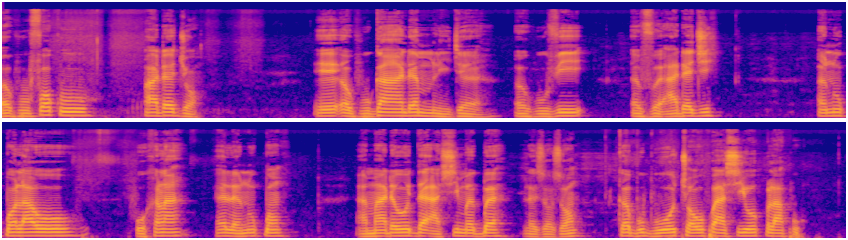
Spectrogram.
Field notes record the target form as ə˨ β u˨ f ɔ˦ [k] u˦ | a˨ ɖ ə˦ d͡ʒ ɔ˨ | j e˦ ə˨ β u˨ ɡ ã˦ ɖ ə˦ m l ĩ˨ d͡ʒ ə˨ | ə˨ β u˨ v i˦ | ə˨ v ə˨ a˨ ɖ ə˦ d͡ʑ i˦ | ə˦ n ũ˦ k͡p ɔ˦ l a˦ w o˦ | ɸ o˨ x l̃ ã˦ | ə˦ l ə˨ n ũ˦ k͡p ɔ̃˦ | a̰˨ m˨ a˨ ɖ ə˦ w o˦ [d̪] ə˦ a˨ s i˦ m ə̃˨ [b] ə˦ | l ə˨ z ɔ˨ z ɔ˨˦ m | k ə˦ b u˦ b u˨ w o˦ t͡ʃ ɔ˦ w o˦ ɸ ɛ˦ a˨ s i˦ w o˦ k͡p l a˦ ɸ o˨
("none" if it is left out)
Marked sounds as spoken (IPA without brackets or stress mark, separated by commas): k, d̪, ɡ͡b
